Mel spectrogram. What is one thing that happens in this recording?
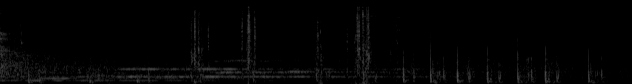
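Footsteps crunch over rubble.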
